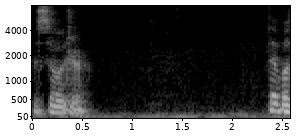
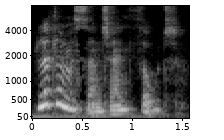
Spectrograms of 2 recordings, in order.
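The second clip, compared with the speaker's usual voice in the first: ordinary delivery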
